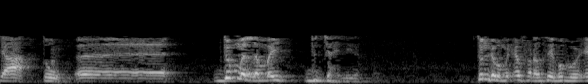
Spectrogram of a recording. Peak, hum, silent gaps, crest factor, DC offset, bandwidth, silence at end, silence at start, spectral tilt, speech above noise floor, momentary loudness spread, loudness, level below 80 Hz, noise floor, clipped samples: -6 dBFS; none; none; 20 dB; under 0.1%; 4 kHz; 0 s; 0 s; -10.5 dB/octave; 36 dB; 14 LU; -24 LUFS; -68 dBFS; -59 dBFS; under 0.1%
